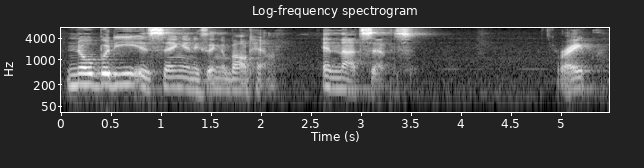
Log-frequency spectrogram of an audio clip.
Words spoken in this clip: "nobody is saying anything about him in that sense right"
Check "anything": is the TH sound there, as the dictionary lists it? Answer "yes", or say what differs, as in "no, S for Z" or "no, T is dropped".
yes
